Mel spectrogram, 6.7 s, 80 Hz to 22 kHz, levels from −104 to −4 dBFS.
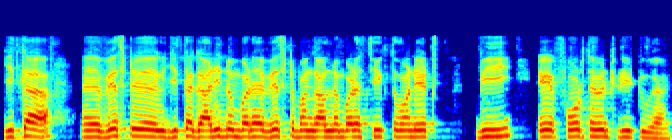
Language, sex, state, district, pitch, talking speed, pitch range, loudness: Hindi, male, Bihar, Muzaffarpur, 185 Hz, 185 wpm, 180-190 Hz, -16 LUFS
